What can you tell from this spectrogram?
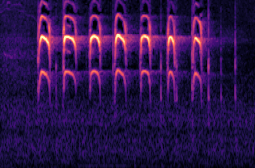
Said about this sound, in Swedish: Och så den mindre hackspetten. Och jämfört med den jättegnälliga göktytan så är det här gnälligt på ett lite rakare och bestämdare sätt. Pip, pip, pip, pip, pip, pip, pip, pip.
